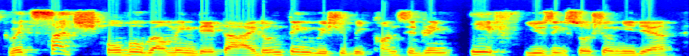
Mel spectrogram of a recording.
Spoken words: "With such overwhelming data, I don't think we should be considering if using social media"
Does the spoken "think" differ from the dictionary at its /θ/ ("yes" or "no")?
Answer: yes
